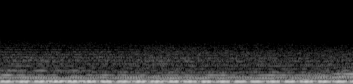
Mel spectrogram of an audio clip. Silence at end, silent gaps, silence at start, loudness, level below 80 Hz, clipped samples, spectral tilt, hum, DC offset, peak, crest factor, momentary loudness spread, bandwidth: 0 s; none; 0 s; -23 LUFS; -62 dBFS; under 0.1%; -12.5 dB/octave; none; 0.9%; -12 dBFS; 8 dB; 2 LU; 2.5 kHz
